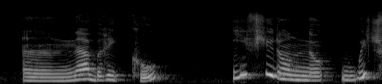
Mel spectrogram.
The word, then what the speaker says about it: abricot: The letter O is pronounced O when followed by a silent consonant at the end of a word. Un abricot.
